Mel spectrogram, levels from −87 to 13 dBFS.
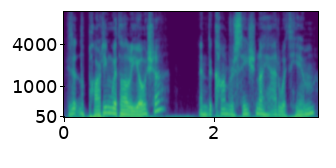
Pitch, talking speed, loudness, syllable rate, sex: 145 Hz, 230 wpm, -19 LUFS, 6.5 syllables/s, male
